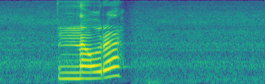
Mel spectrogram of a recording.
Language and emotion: Russian, neutral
